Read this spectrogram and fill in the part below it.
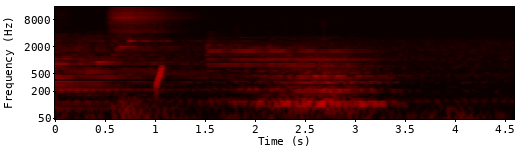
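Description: A shimmering game melody plays and then fades away.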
